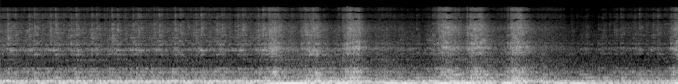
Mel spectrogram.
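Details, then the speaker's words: Squarebody Chevy C20 V8 just fitted with a different carburetor and new welded exhaust with tacked-on tips and rubberized hangers, first start after the work: deep, even rumble with throttle blips, running quiet and smooth with no knocks or misses; normal running. "all right it's running pretty quiet up here runs really smooth really impressed with the way it sounds"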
